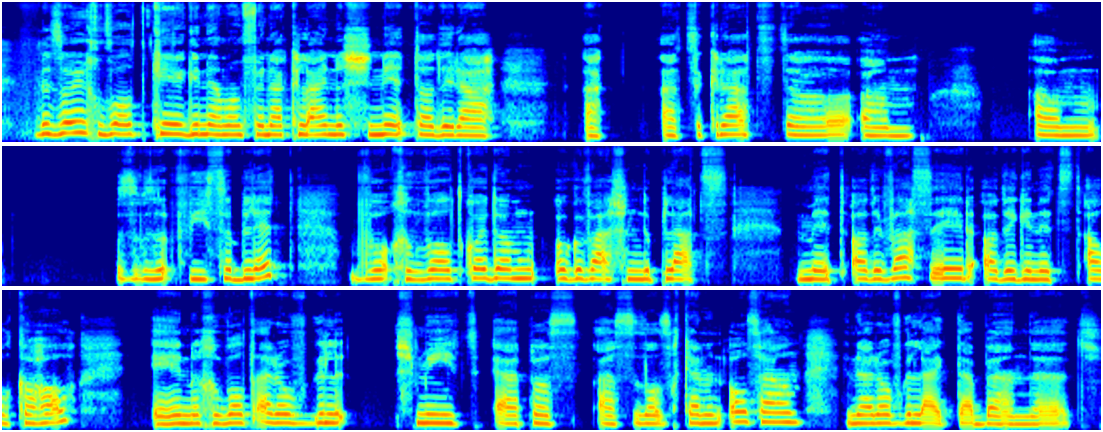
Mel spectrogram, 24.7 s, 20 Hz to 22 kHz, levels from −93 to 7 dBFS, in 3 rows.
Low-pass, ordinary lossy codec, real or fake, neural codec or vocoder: none; none; real; none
